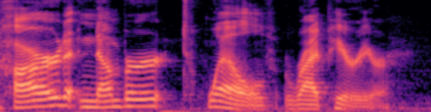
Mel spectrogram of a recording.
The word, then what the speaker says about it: Rhyperior: It was Rhyperior. – Ah. Wow. – The word hype is in the name. You pronounce it, you say the rye.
